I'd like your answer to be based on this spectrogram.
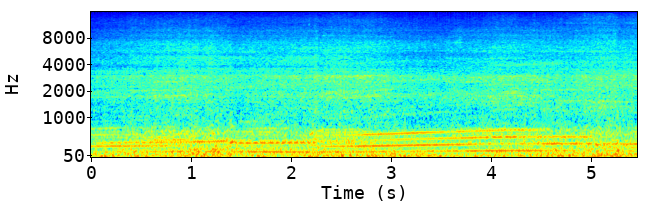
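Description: Loud, close engine of a 2010 BMW S1000RR motorcycle winds through sustained revs, its pitch climbing and dropping between gear changes, with no speech over it.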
